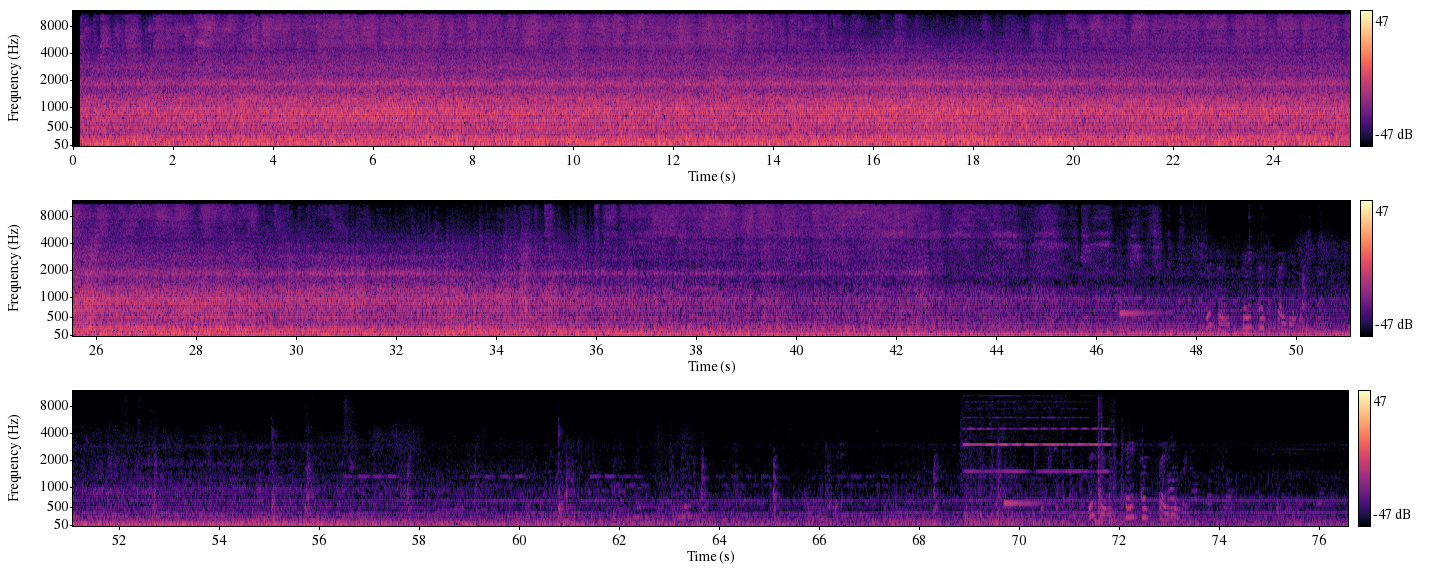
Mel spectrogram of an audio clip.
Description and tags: interior train subway underground metro exits tunnel and arrives at overground station
above-ground, arrival, arrive, arrives, field-recording, interior, light-rail, metro, overground, station, subway, train, travel, travelling, tunnel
